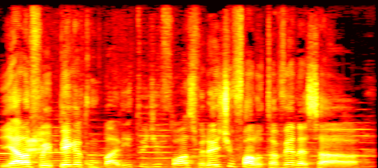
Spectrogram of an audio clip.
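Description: A young man, his voice a little high, trades jokes and slang in relaxed banter. Faint music sits under the talk. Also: brisk. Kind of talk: casual chat. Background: faint background music.

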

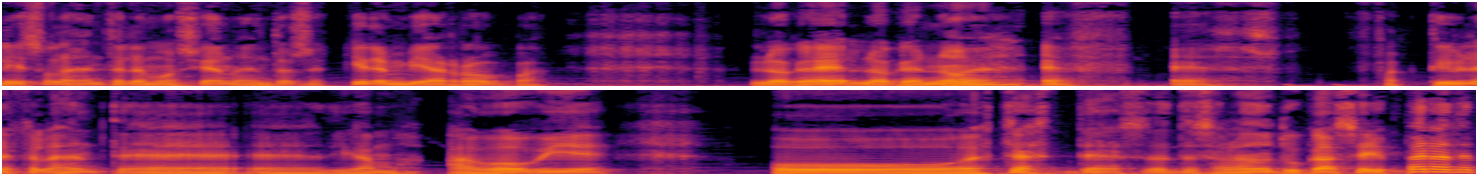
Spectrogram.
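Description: A photographer, telling stories in a casual interview and acting out scenes with sound words. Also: male voice, medium pitch, gravelly. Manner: lively storyteller, acts out scenes with sound words. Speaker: photographer guest.

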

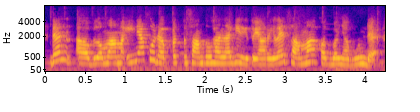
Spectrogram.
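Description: A woman's voice: high-pitched, quick pace. A teenage girl giving a church testimony in an earnest, chatty way, full of filler tags. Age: teens. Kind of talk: church testimony, casual storytelling. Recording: muffled lo-fi audio with faint music.

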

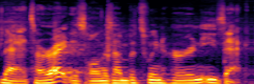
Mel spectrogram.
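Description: Low deadpan guy playing a protective character, faint noise behind. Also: brisk. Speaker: tabletop game player. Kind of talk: in-character table talk.

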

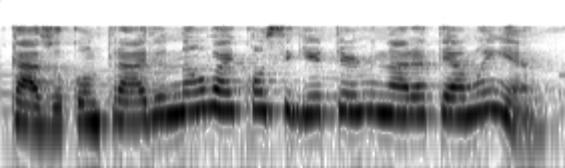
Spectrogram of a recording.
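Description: A woman's voice: high voice, expressive, moderate pace, warm tone, voice pushed up. A woman storyteller voicing a stern, commanding schoolteacher in a children's story, on a muffled recording with music behind. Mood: reproving.

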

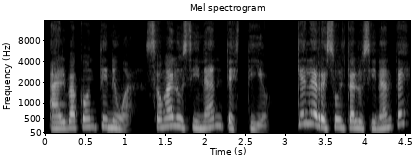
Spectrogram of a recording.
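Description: Woman, encouraging pronunciation teacher, slow clear drills, dry close sound. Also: on the high side, expressive, dry recording. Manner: patient, encouraging, models words slowly. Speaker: language teacher.

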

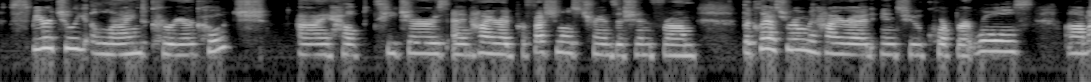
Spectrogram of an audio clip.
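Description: A woman's voice: medium pitch, fairly bright tone. A woman in her thirties with a New York accent, a podcast guest talking candidly and chattily, laughing easily and swearing casually. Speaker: podcast guest, career coach. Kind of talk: casual conversational interview.

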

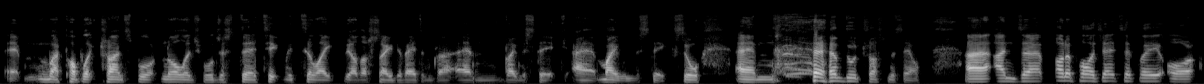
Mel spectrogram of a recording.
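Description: A man's voice: lowish voice, fairly even intonation, moderate pace, a bit bright, dry recording. A man co-hosting a football podcast in casual chat, hesitant with many fillers and restarts. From England. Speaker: podcast co-host.

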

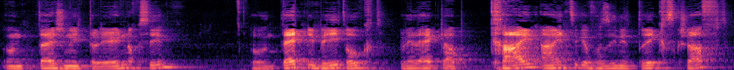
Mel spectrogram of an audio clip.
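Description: A man's voice: medium pitch, normal speed, a bit bright. A man speaking with a Swiss German accent chats loosely and tells his anecdotes bluntly, with the odd swear word. His voice sits in the middle register. The room around him rings with echo. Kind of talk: casual chat.

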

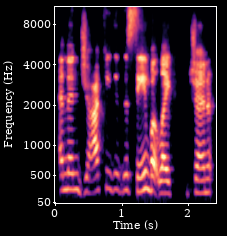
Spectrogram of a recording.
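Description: A woman's voice: a little high, fairly even intonation, moderate pace. A woman guest on a podcast, chatting casually and trailing off into fillers. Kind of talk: casual chat.

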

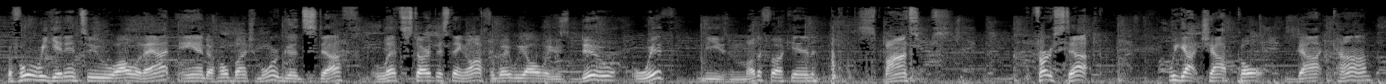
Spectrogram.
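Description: A man's voice: on the high side, unhurried. A man co-hosting a casual podcast outdoors, with profane, informal, upbeat banter and sponsor plugs. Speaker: podcast co-host. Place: outdoors on a ranch. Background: music.

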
